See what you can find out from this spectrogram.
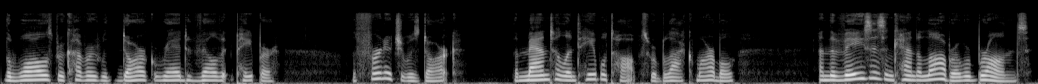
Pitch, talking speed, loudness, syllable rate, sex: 195 Hz, 160 wpm, -17 LUFS, 5.6 syllables/s, female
